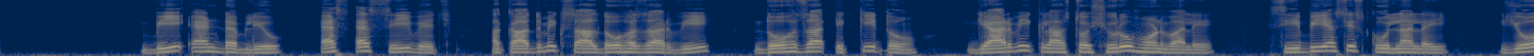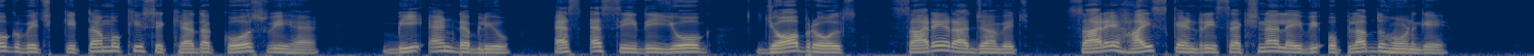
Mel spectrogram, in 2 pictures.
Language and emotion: Punjabi, neutral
